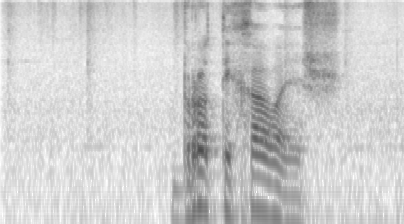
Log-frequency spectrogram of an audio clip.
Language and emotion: Russian, neutral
